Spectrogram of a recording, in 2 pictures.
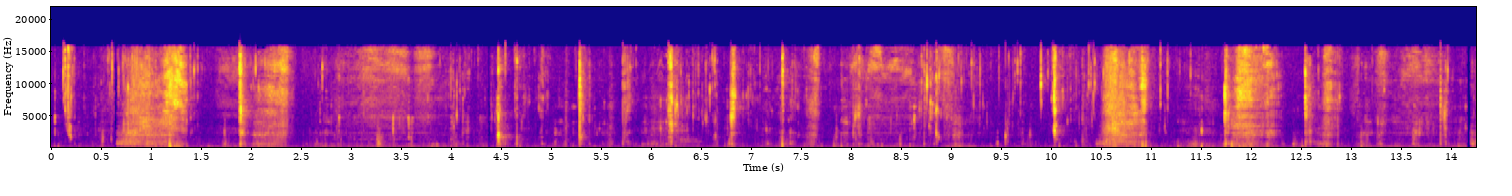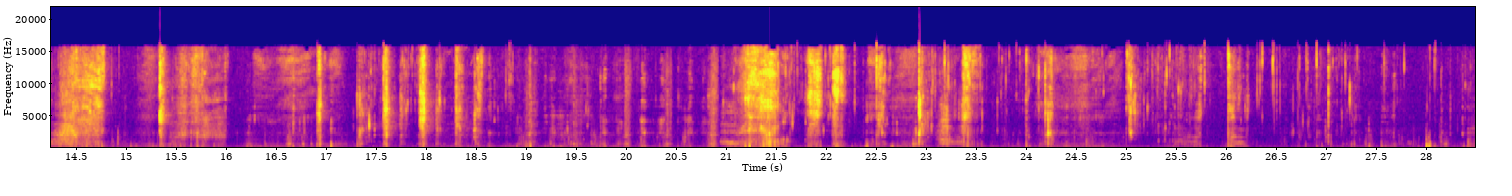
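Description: Close-miked eating sounds: wet chewing and lip smacking on handfuls of rice and chicken, with several louder smacks scattered through.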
